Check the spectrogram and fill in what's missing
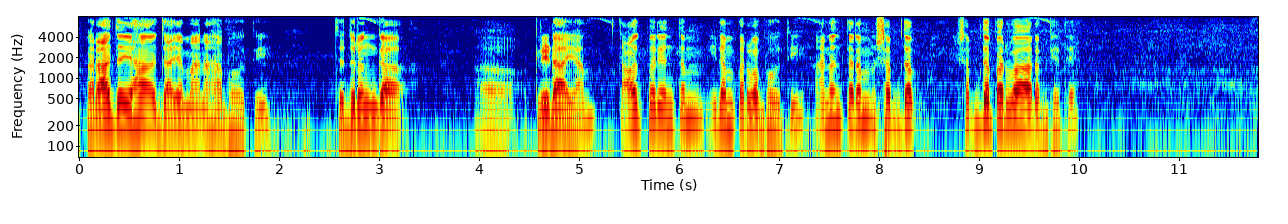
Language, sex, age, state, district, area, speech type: Sanskrit, male, 18-30, Karnataka, Chikkaballapur, rural, spontaneous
